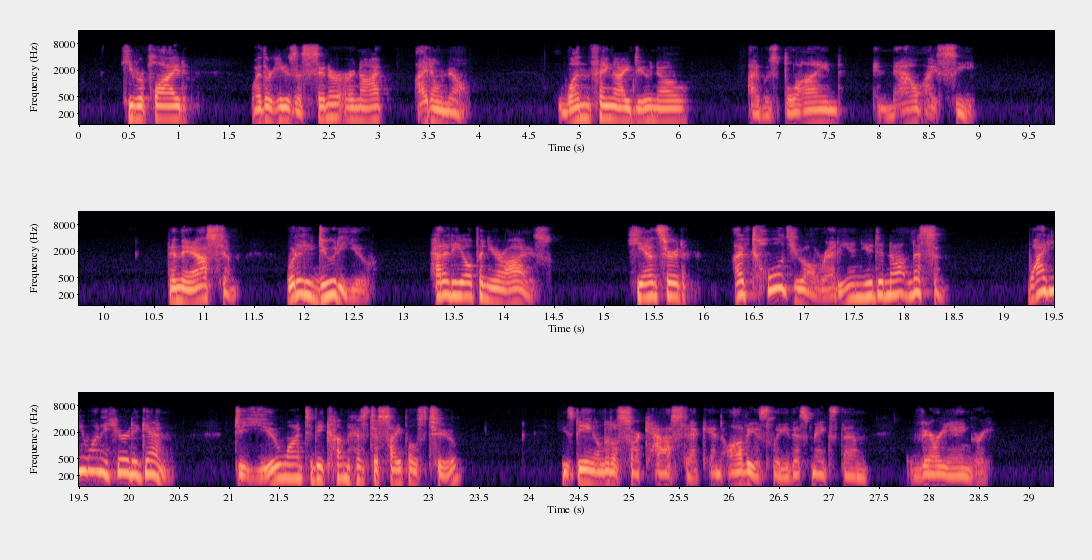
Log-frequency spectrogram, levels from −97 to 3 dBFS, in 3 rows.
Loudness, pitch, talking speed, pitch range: -22 LUFS, 155 Hz, 160 wpm, 135-205 Hz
